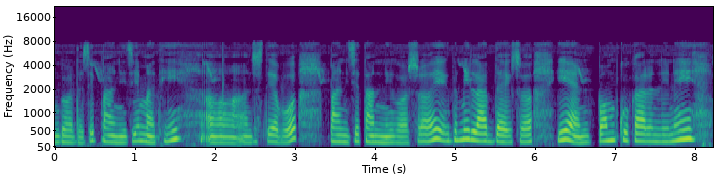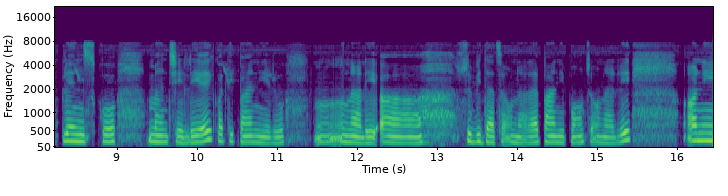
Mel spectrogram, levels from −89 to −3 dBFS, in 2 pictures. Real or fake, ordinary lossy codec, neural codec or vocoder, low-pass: fake; none; codec, 16 kHz, 16 kbps, FreqCodec, larger model; none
